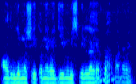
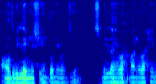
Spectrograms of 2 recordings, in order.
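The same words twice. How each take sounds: First: The two phrases run together without a pause. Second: A clear pause separates the two phrases.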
